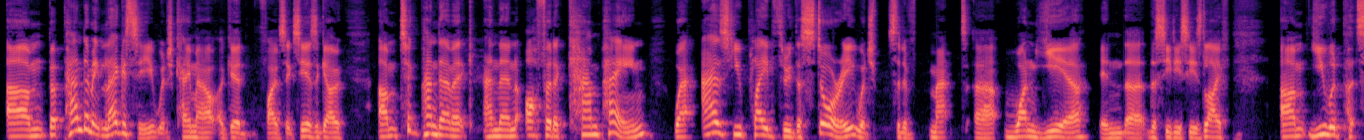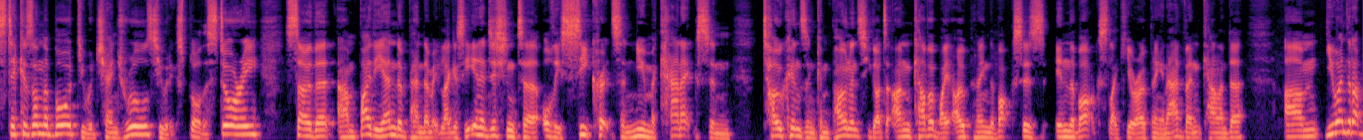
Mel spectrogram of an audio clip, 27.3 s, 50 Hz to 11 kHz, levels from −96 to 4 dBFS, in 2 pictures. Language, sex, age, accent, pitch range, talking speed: English, male, 30-49, British, 125-165 Hz, 220 wpm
